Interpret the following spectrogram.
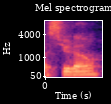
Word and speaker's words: sudo: need to do a sudo we're not going to cover that some people pronounce it sudo just so you know because it really is a do command with superuser privileges so if you don't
